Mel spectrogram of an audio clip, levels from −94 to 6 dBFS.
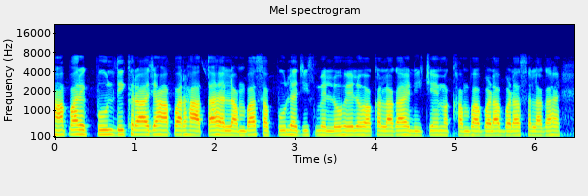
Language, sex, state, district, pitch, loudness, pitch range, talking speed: Hindi, male, Chhattisgarh, Korba, 145 Hz, -24 LUFS, 140-150 Hz, 260 wpm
